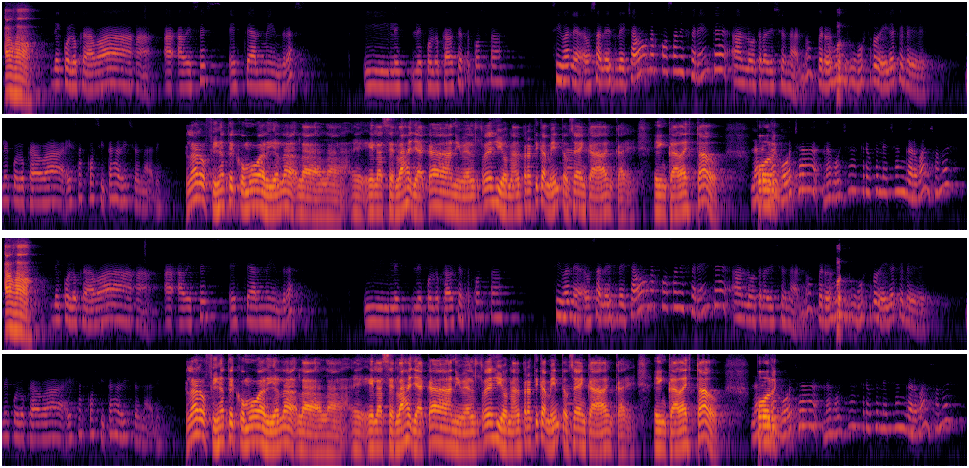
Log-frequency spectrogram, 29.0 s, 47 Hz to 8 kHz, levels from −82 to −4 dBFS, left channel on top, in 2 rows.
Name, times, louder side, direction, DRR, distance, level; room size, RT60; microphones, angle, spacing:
voice 1, 0.0-0.5 17.2-26.1, right 4 dB, 25° right, 16 dB, 0.5 m, -26 dB
voice 2, 0.7-3.1 3.4-4.4 5.4-7.5 8.3-13.9 14.5-16.9 22.8-23.3 25.7-28.8, left 3 dB, 85° left, 12 dB, 1.2 m, -38 dB
17.0 x 9.8 x 7.3 m, 1.0 s
head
